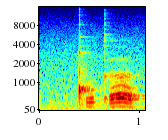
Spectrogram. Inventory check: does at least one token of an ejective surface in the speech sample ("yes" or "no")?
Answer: yes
